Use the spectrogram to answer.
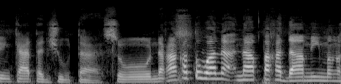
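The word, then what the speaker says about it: Kata Tjuta: Katajuta yun pa na i-pronounce siya. Pero pag in-spell siya, K-A-T-A, isang word na yun, tapos another word, T-J-U-T-A.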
